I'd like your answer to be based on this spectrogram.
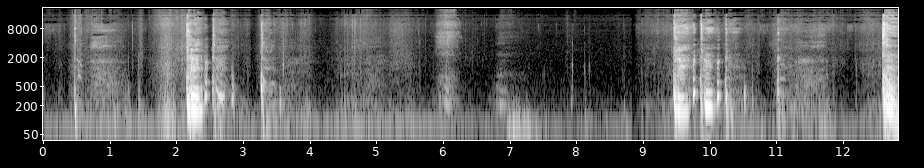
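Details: Several harsh cough bursts with throat clearing, spaced by quiet pauses; a repeated adult cough that kept the person awake the previous night.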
